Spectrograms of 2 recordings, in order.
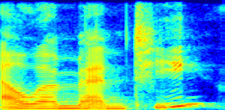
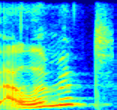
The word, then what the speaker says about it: LMNT: Some people say LMNT, some people say element. I think it's element.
